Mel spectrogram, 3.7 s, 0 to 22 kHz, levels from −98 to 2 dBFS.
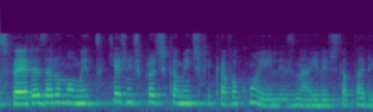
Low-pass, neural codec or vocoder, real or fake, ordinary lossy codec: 7.2 kHz; none; real; none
